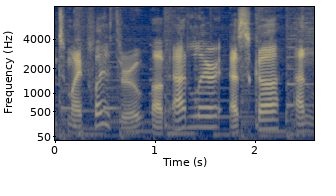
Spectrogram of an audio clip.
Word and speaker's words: Escha: and logi and yes even though if you look at the way it's spelled you would think oh isn't that spelled Asha and Loi but uh no they emphasize the hard sound so it's Esa and logi um they really should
